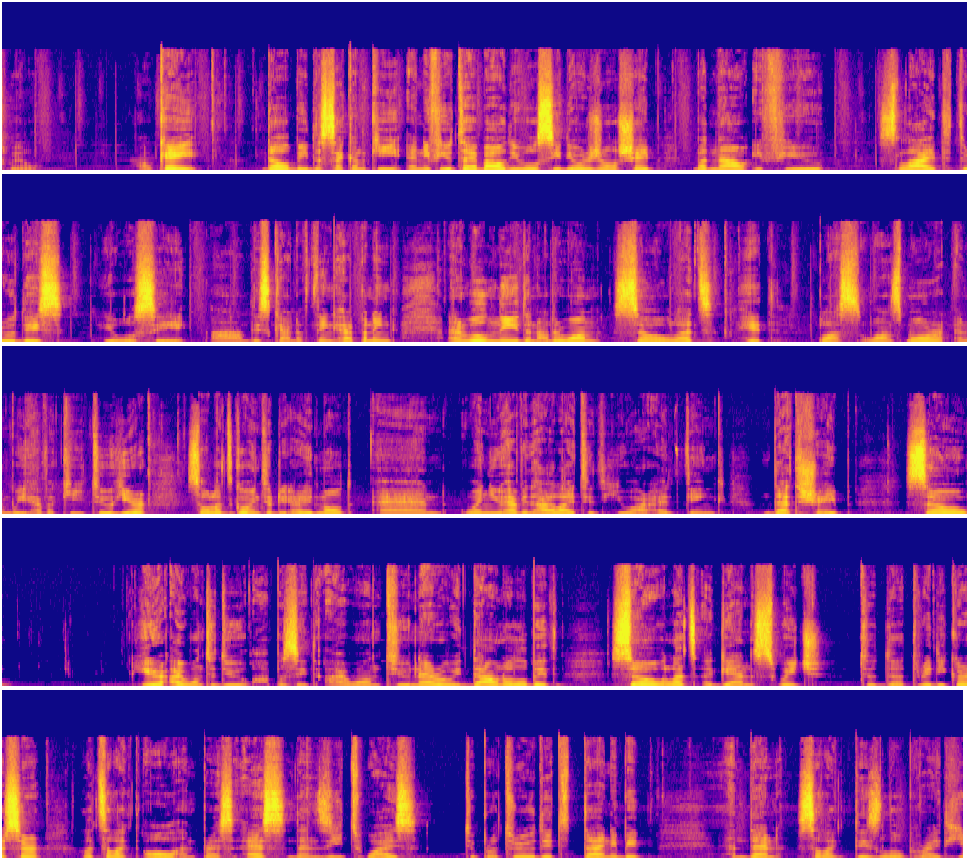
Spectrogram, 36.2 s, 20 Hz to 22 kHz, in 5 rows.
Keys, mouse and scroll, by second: 0.7 click, 1.5 Tab, 2.2-2.8 middle drag, 4.9-10.0 drag, 12.5 click, 15.5 Tab, 20.8 middle click, 25.6 middle click, 27.2-28.6 drag, 29.2 a, 30.5 s, 30.9 z, 31.1 z, 33.3 click, 34.5 alt+click, 35.7 s.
